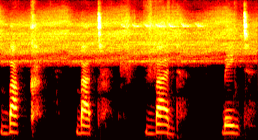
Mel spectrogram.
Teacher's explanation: Voiced bilabial stop B. Initial B. Buck, bat, bad, bait.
